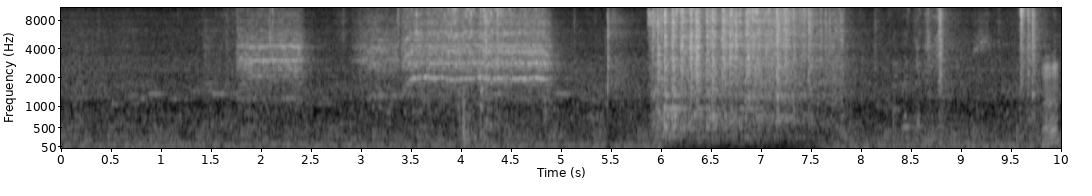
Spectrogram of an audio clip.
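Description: A token changer pays out a batch of tokens: a rapid clatter of tokens dropping into the metal tray for about a second and a half, starting about six seconds in. A steady low hum runs underneath.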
